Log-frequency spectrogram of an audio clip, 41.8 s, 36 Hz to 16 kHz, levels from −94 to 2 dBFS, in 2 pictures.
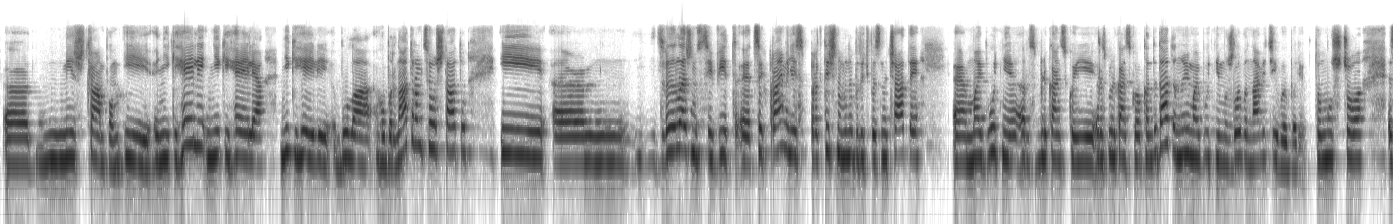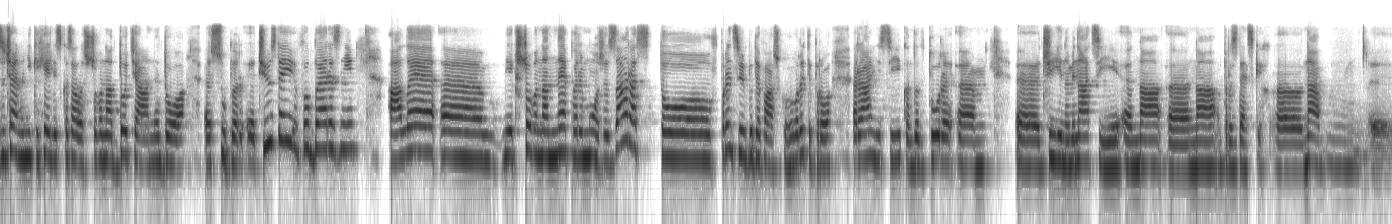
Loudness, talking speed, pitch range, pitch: -22 LUFS, 110 wpm, 190-225 Hz, 210 Hz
